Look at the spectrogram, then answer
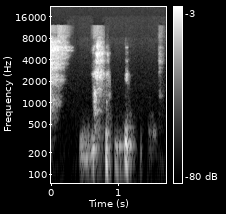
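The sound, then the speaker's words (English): A voice imitates heavy panting, as a character does at the end of a song: a breathy hiss followed by a quick series of loud, rough, voiced huffs in an uneven rhythm. “Yeah, and he does big panting at the end.”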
